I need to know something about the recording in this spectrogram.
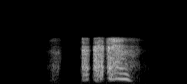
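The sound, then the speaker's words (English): A fairly loud throat clearing: a short soft catch, then a couple of quick rough bursts running into a longer voiced rasp, with no talking around it. “Tonight, as we work, we're going to be doing a lot of clearing, which means sometimes I have to clear my throat a lot because a lot of us have a lot of fear around presenting who and what we are and being okay with the desires that arise.”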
